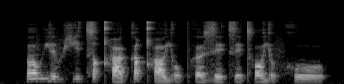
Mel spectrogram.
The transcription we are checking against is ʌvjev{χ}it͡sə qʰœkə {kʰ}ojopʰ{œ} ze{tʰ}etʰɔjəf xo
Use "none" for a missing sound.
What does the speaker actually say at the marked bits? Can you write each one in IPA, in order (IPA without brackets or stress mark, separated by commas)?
ç, qʰ, œ, t͡s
